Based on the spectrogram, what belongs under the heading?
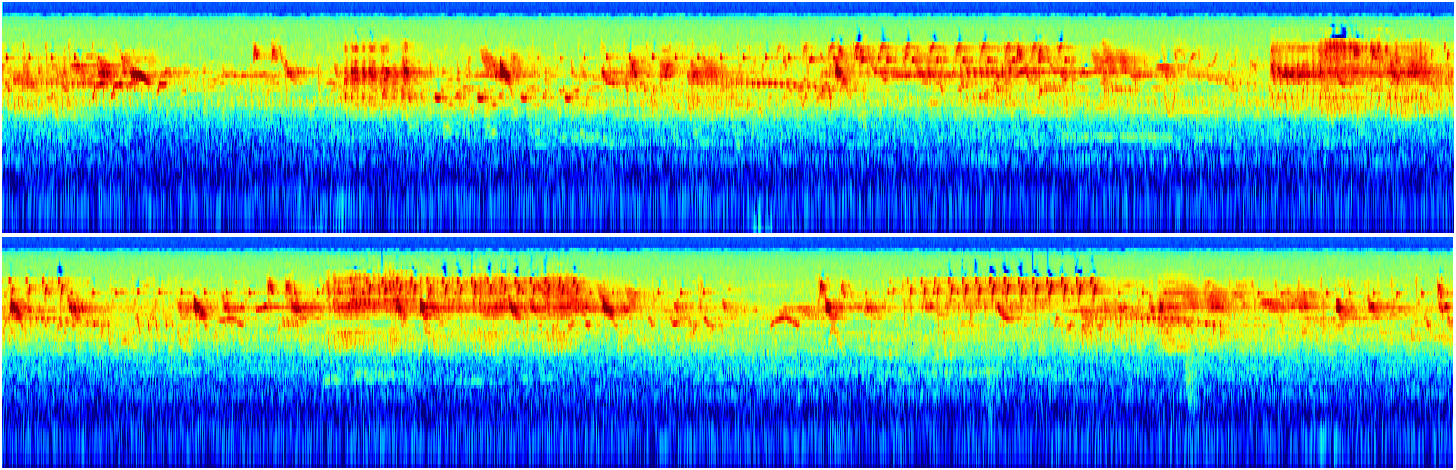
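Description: Small birds chirping and calling: many short, high calls and rapid trills overlapping one another.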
